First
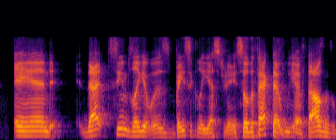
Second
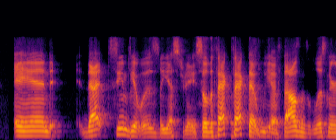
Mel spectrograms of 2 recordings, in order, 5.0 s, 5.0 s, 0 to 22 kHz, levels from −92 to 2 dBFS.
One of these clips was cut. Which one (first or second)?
second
